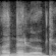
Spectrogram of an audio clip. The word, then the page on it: analogue: [a.na.lɔɡ]; Paris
